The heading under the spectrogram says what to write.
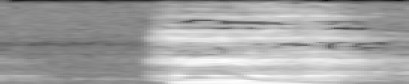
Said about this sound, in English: And yet, lo and behold, I sit down here to do the podcast, and I'm yawning, and I feel another one coming on you guys right now.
